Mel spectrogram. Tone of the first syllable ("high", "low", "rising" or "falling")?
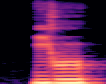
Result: high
